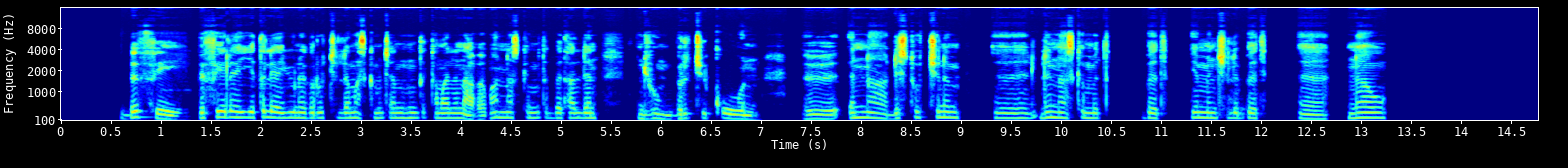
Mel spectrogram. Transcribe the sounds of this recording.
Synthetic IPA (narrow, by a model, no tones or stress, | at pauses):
bɨfe̞bɨfe̞lajːɛt̪ʰələjajːunəɡəɾo̞t͡ʃːɪnləmaskʰəmət͡ʃʼanːət̪ɨnɨt̪ʼəkʼːəmalːənaβəβaɨnːaskʰəmːɨt̪ʼɨbːət̪ʰalːən | ɨnd̪ihumbɨɾt͡ʃʼɪkʼon | ɨnːad̪ɨst̪ʰo̞t͡ʃːɪnɨm | lɨnːaskʰəmːɨt̪ʼ | bːət̪ | jɛmːɨnt͡ʃɪlɨbːət̪ | nəw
